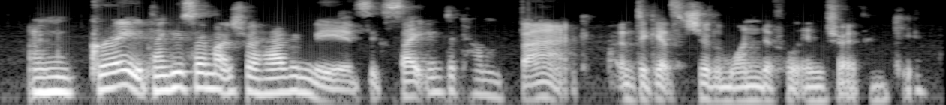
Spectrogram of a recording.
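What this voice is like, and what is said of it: British accent. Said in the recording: “originally from the UK, so you might notice his accent isn't that of a Canadian”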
